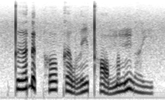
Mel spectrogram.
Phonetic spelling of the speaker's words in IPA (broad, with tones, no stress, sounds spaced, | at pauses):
t̪ ɨ˨˦ ə̯ ɗ ə˨˩ t̚ h o˧ k ə˧˩ w l i˧ t̪ʰ ɔ˧˩ m ə˨˦ m ŋ ə̤˨˩ j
